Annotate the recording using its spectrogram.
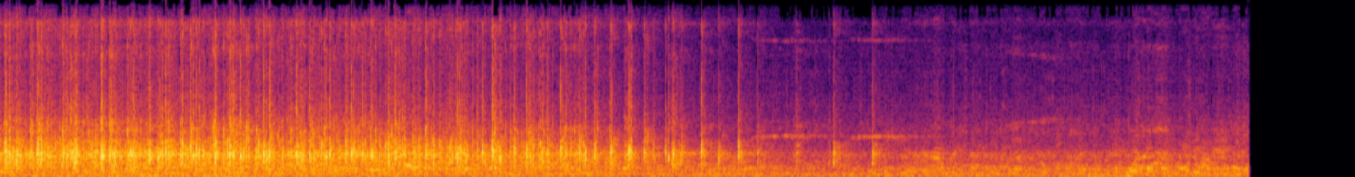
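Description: A crowd of men and women murmurs and chatters outdoors.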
